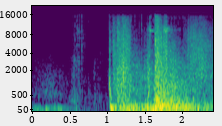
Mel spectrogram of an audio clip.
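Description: A shotgun fires with a loud, booming blast.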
